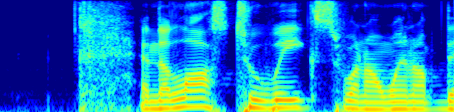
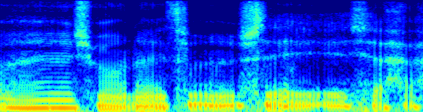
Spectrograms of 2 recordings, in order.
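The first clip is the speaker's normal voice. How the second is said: whispered greeting; 5 semitones higher, much slower than usual. Retold or imitated. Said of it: "But then I was like".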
